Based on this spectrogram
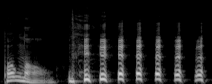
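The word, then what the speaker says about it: póg mo thóin: But yeah, it's pronounced more like pog pog horn. Pog mahorn.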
